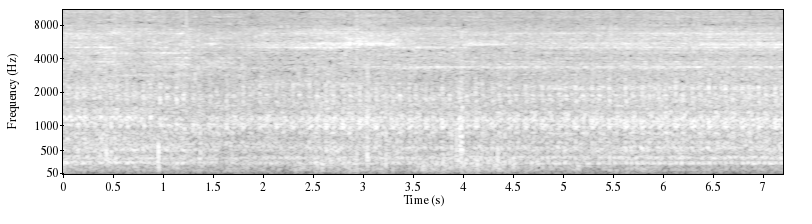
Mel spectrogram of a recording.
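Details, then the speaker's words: 1999 Honda Odyssey idles evenly with a steady high airy hiss over the engine. The owner suspects a vacuum leak underneath the intake manifold; not confirmed. "Sounds like an air leak somewhere right here."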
